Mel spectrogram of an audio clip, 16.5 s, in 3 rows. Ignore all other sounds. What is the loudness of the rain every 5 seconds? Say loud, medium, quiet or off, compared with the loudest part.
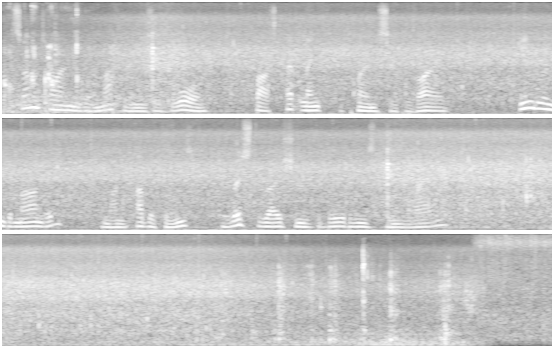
loud, loud, loud, medium.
